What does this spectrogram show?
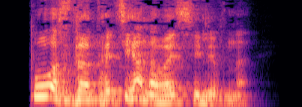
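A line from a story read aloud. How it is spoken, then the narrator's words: Shout. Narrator (Russian): крикнул Дениска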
